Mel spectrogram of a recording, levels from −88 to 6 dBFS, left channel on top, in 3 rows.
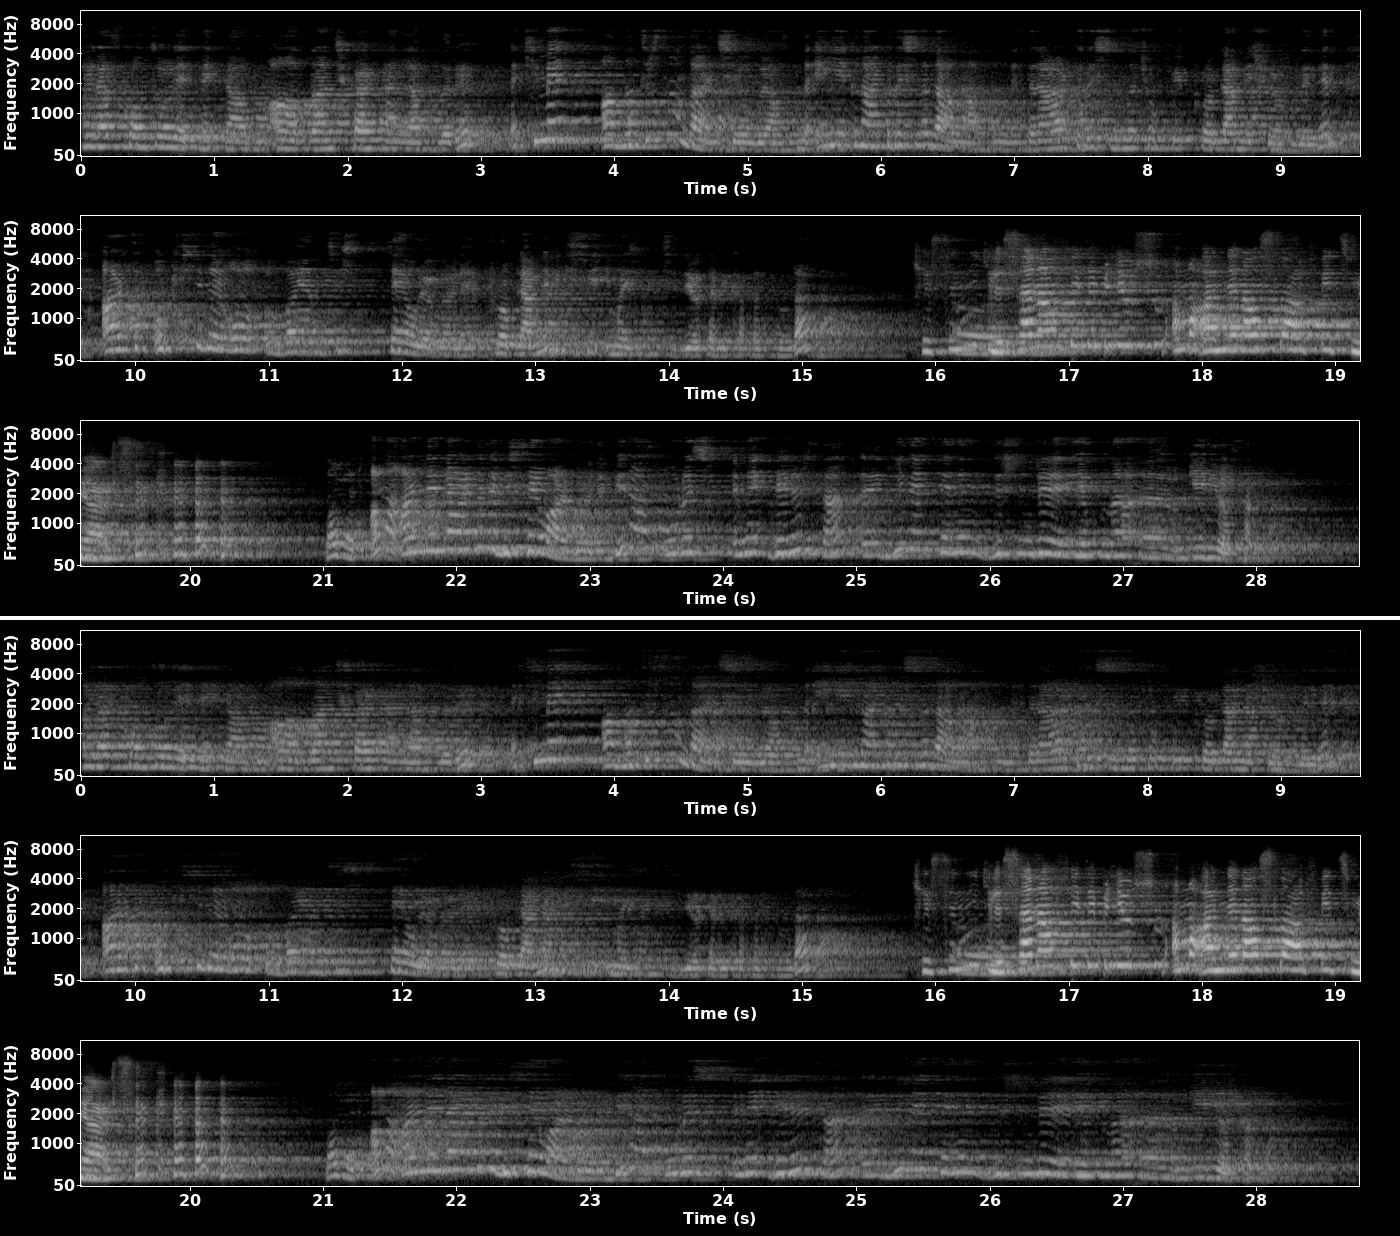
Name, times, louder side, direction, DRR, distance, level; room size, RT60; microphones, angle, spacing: voice 1, 0.0-11.6 11.9-15.1 16.1-16.5 21.0-27.9, left 2 dB, 70° left, -3 dB, 2.5 m, -36 dB
voice 2, 15.9-20.3, right 2 dB, 20° right, 6 dB, 1.5 m, -28 dB
28.0 x 21.0 x 9.6 m, 2.4 s
head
